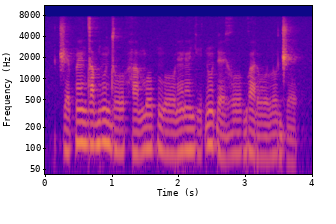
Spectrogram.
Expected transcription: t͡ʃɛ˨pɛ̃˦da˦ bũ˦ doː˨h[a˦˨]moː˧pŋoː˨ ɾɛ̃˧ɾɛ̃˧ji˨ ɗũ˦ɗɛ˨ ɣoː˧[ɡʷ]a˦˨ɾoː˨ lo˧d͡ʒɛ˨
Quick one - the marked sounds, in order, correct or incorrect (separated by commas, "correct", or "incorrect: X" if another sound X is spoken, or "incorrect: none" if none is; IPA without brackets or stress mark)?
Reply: incorrect: a˨, correct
